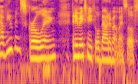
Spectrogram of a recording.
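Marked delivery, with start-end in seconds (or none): 0.0-1.1 gentle, very calming, soothing woman's voice. Act out the bedtime alarm that makes you feel bad, imitating a very calming woman. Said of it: "this very calming woman who just looks at you and goes".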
